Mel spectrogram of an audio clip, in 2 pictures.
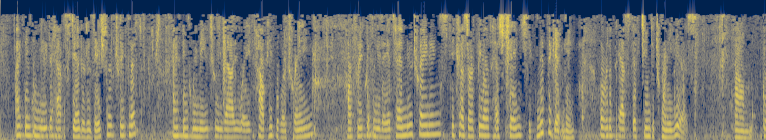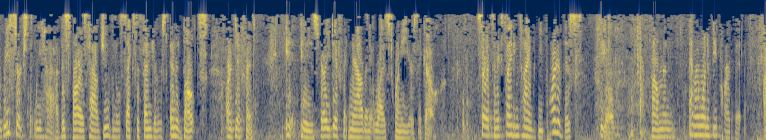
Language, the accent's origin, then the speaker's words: English; Maryland, United States; now in Albany, United States; I am originally from Maryland, so I'm a long way from where my family is.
